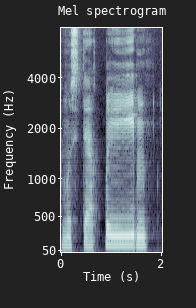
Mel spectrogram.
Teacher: qaf comes from the back of your tongue, almost touching the small tongue on the top.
